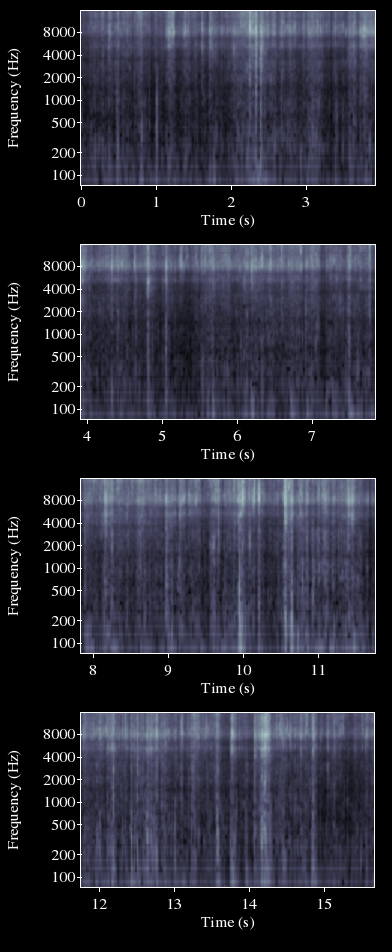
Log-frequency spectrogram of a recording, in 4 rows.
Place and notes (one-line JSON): {"title": "dried pine cones at trémoulet - KODAMA session", "date": "2009-09-05 12:18:00", "description": "dried pine cones played by KODAMA located on the hill of trémoulet across from Chasseline, France", "latitude": "45.67", "longitude": "2.16", "altitude": "759", "timezone": "Europe/Berlin"}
